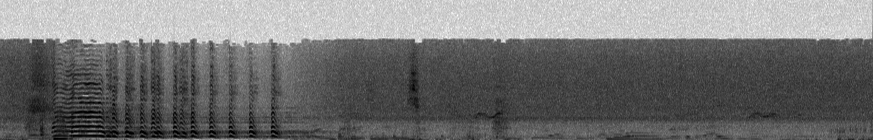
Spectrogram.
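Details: Siamang gibbons, with a female among them, sing at Dubbo Zoo, NSW, Australia, in a loud burst of rapid, rising whoops that quickly fades into quieter background sounds.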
